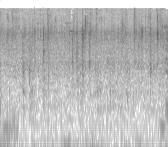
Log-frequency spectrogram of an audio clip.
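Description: Light wind on the microphone outdoors: a low fluttering rumble under a faint, even crackling hiss.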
